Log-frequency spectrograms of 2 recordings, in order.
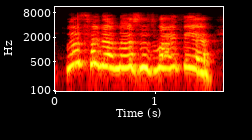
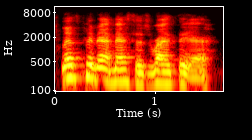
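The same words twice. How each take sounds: First: Squeaky, very high put-on repeat; mocking high voice. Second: Said in the usual way. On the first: Laughing at Larry's retracted message, mocking high voice.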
